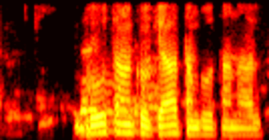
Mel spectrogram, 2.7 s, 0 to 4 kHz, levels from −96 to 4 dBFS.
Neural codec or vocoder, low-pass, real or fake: none; 3.6 kHz; real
